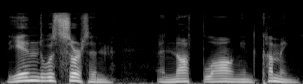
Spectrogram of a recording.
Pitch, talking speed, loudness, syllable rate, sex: 130 Hz, 180 wpm, -19 LUFS, 4.6 syllables/s, male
